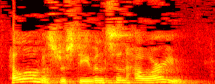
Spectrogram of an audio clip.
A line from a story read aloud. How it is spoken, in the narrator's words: said in a pleasant tone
